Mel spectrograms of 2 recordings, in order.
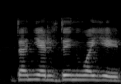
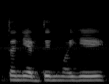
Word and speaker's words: Daniel Desnoyers: Daniel Desnoyers, because that's how your name is pronounced in French. Daniel Desnoyers, I'm glad you learned a lot.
